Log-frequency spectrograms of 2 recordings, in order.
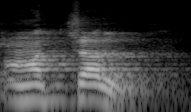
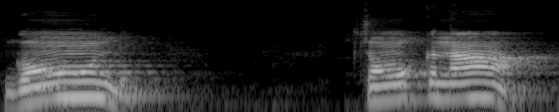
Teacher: जब हम बोलेंगे तो आवाज मुंह से भी आएगी और नाक से भी आएगी। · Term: अनुनासिक स्वर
